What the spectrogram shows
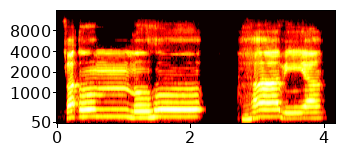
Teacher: ہا کو ایک الف کی مقدار کھینچ کے پڑھیں گے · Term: الف مدہ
